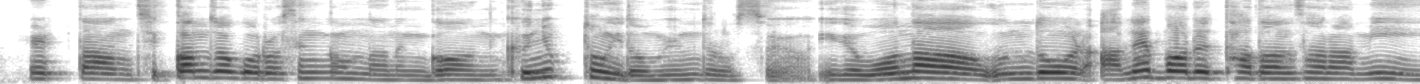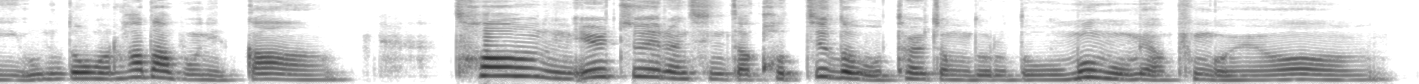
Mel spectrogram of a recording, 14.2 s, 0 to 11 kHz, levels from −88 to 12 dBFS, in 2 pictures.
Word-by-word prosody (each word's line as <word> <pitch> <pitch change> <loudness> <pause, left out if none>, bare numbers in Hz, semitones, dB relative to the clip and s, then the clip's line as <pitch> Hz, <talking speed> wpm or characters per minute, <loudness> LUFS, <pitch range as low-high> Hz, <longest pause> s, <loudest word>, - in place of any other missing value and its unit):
일단 220 -2 -3
직관적으로 250 0 +2
생각나는 215 -6 -8
건 185 0 -2
근육통이 265 +2 +1
너무 175 +1 -3
힘들었어요. 185 -3 -10
이게 190 - -6
워낙 220 +3 +5
운동을 225 +4 +3
안 195 - 0
해 275 - +5
버릇하던 240 -3 +4
사람이 220 -4 -4
운동을 220 +4 -1
하다 285 -2 +3
보니까 190 -1 -6 0.6
처음 335 - +5
일주일은 300 -4 -2
진짜 210 -3 -6
걷지도 245 +5 0
못할 175 +6 -5
정도로 180 -3 -8
너무 190 +9 -2
몸이 210 -5 -3
아픈 175 +3 -9
거예요. 185 +2 -7
215 Hz, 305 characters per minute, -21 LUFS, 190-240 Hz, 0.6 s, 워낙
